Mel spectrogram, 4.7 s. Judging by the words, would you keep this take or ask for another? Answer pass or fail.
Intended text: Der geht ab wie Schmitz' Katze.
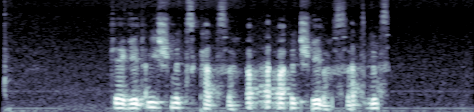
fail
